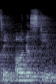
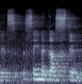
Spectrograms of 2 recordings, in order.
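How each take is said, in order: First: Augustine is stressed the American way. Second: Augustine is stressed the Trinidadian way.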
